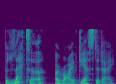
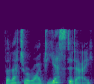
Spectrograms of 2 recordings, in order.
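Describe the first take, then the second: First: The word letter carries the strong stress. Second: The word yesterday carries the strong stress. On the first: It was the letter, not some other item, that arrived then. "I could give really strong emphasis to the word letter" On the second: It arrived on that day, not on some other day. "if I stressed the word yesterday"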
